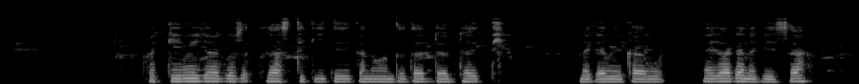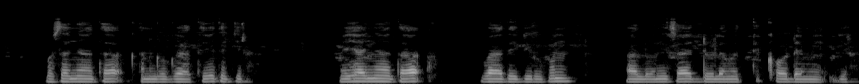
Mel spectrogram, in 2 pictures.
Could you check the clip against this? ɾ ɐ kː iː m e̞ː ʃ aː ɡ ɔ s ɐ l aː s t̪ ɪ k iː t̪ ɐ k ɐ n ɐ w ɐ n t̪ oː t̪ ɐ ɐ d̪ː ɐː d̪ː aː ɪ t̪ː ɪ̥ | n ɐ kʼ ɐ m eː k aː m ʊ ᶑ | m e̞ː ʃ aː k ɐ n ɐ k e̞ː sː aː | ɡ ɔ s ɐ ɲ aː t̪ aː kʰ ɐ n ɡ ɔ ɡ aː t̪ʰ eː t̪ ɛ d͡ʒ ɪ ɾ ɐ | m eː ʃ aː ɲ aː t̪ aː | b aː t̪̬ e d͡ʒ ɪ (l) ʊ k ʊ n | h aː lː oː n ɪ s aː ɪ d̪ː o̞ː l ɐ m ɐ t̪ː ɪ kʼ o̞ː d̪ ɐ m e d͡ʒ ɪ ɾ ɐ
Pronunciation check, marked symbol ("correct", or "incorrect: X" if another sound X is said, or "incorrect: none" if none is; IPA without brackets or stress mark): incorrect: ɾ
